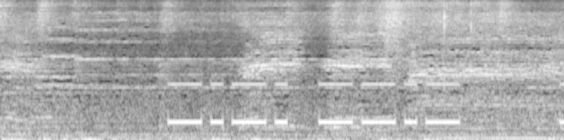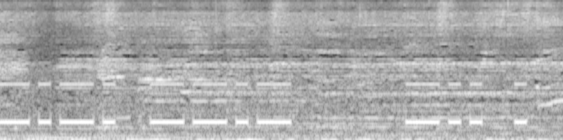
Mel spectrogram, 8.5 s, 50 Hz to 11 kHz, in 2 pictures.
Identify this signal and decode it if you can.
Morse code, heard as a keyed tone, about 15 wpm, 480 Hz, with radio static and the noise inside a car. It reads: CQ CQ DE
